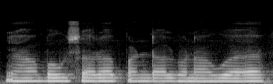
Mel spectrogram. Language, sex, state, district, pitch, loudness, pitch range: Hindi, male, Jharkhand, Deoghar, 150 Hz, -16 LUFS, 150-155 Hz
